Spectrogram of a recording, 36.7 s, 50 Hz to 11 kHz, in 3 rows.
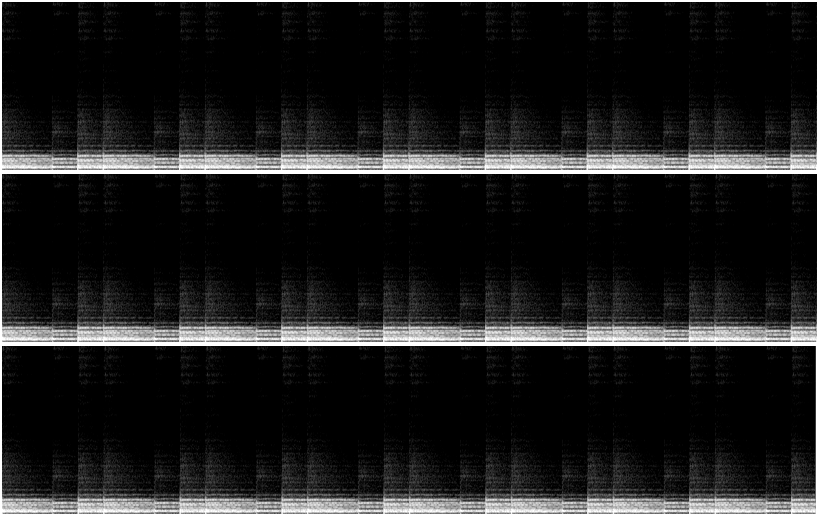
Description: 157 BPM A Min Synth Bells, Loop Stems; Melodies; Melody Mystery Expansion; Frost

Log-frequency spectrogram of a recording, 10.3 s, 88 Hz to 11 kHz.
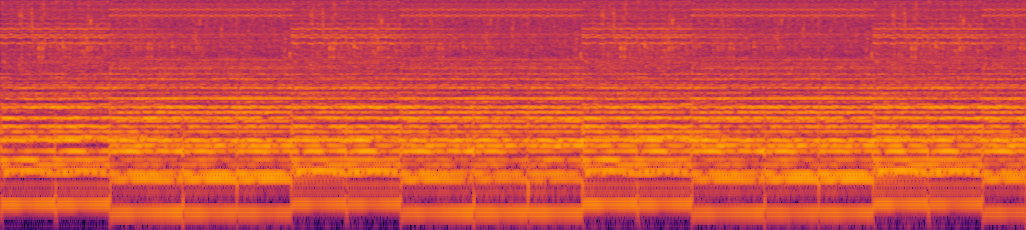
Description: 165 BPM G Min Chords; Melody; Loop Stems; Cymatics; 2022 Melody Collection - Wavy; Painless

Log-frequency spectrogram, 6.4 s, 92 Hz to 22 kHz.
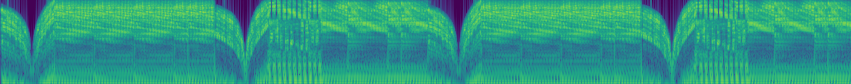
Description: Bass Loop F#, Dubstep, 150bpm; Jupiter; Ghosthack; Dubstep Sound Arsenal

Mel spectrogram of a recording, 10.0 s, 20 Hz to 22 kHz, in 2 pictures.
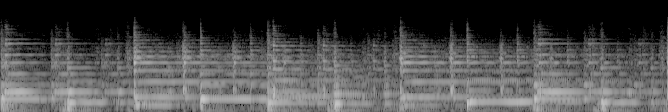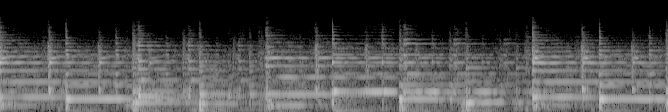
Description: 120 BPM B Min Guitar, Trap; Melodies; Loop Stems; Bazaar

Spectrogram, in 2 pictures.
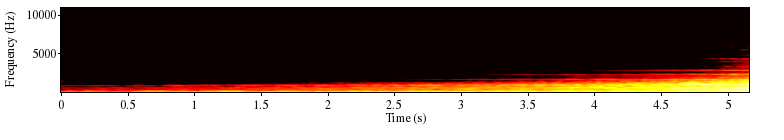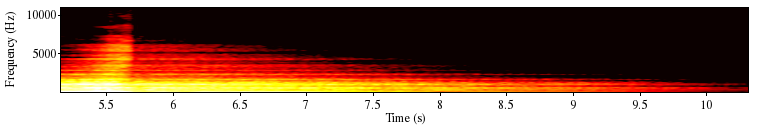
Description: Reverse Bell; Ghosthack; SkyRealm

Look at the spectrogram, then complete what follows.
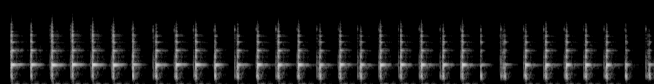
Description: Pizzicato Loop, Vintage Cartoon; Musical Elements

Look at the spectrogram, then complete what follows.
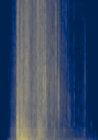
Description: BF On Gravel; Fairlight Sound Lib

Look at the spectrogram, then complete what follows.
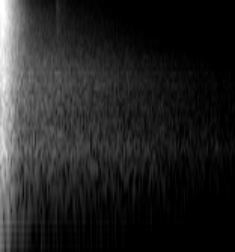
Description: impact hatch; Hits

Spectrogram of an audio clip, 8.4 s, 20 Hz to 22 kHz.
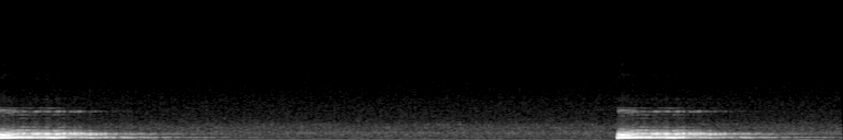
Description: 155 BPM F Min Hit; Loop Stems; Cymatics; 2022 Melody Collection Platinum Expansion; Warped

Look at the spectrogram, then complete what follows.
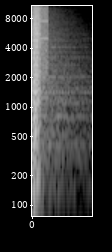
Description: Hihat; Ghosthack Advent Calendar Day 4

